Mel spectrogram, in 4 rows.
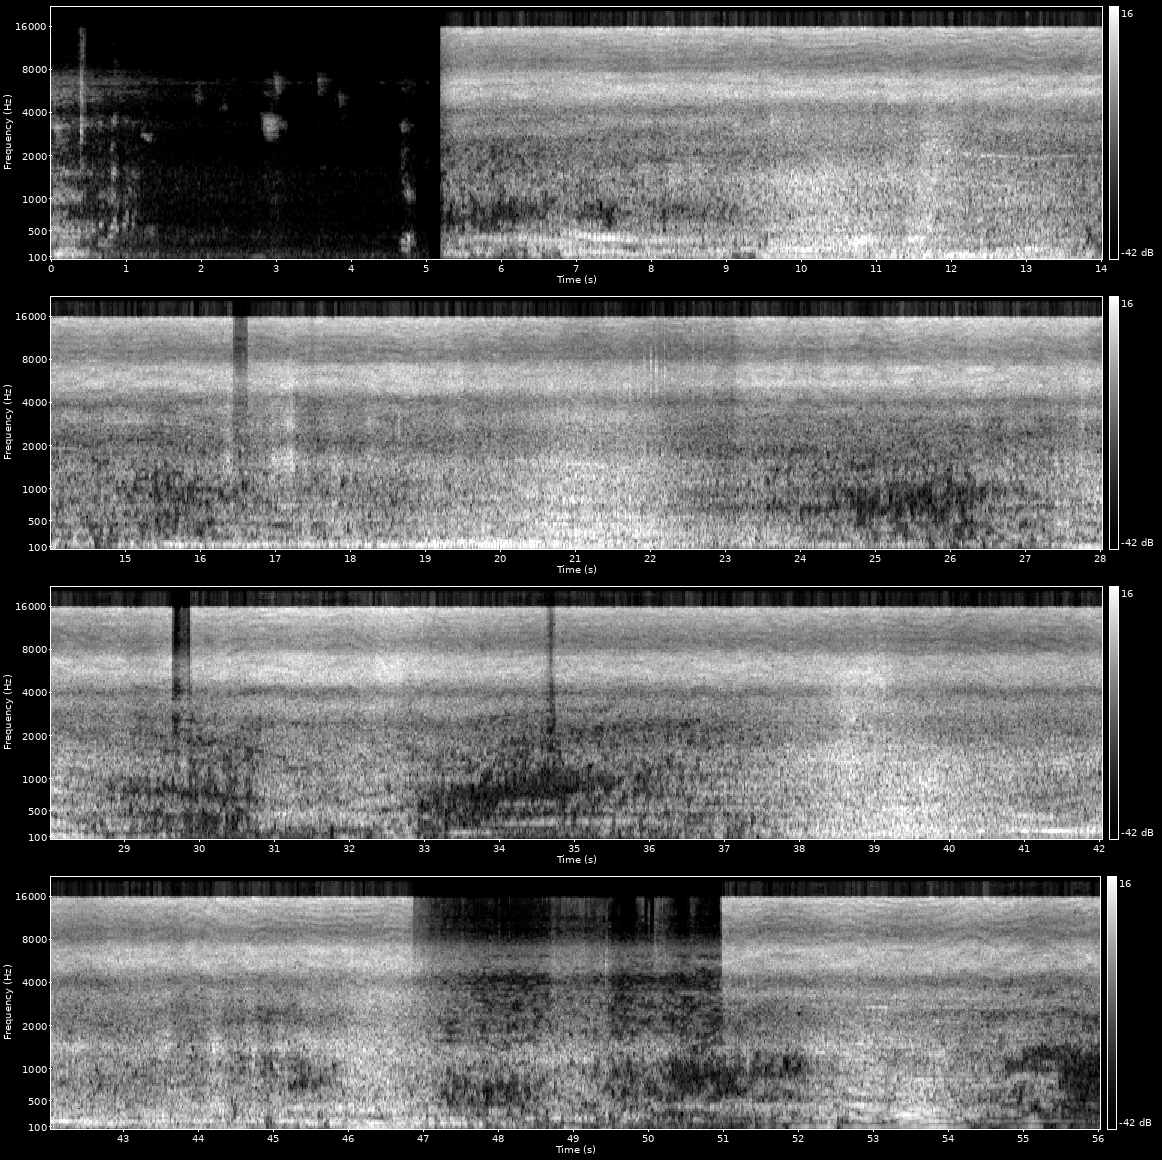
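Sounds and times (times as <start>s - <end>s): paint spray gun hissing: 5.2s - 56.0s.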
